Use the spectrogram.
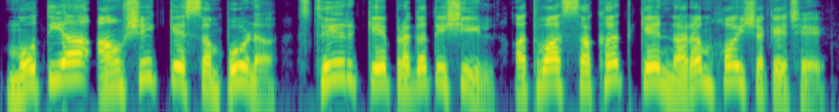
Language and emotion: Gujarati, neutral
